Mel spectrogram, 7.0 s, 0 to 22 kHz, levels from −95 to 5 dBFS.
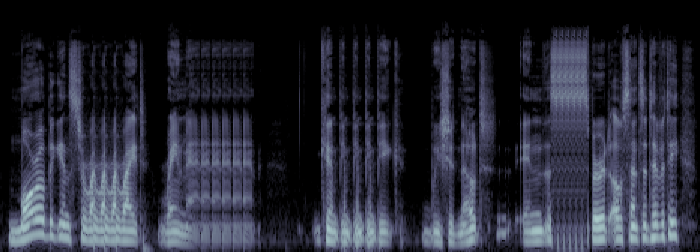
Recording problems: audio stuttering; 4 times, first at 1 s

